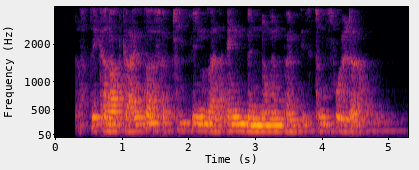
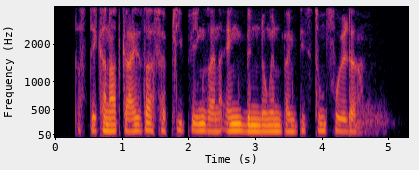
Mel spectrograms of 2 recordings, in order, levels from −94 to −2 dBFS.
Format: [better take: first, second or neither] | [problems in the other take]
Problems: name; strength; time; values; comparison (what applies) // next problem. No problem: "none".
second | room echo; dies away in 2.6 s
